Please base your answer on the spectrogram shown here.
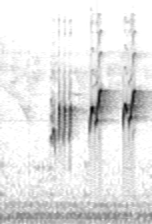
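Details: Wild-caught, captive Sooty-headed bulbul, tamed and kept as a lure bird, gives a loud burst of bright chirps: a quick trill of three notes, then two rising, ringing notes.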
